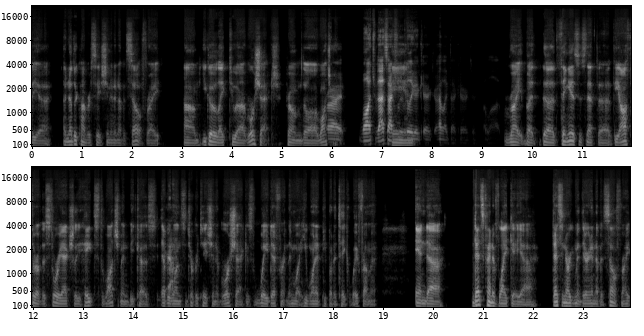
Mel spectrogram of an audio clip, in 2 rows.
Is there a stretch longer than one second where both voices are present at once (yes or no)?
no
